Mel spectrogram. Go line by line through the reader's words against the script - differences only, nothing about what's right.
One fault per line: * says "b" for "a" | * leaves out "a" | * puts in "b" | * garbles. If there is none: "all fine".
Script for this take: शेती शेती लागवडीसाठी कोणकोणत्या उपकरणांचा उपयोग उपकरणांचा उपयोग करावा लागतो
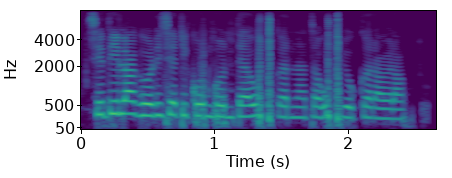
* leaves out "शेती"
* leaves out "उपकरणांचा उपयोग"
